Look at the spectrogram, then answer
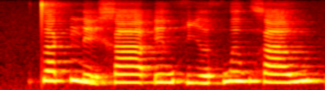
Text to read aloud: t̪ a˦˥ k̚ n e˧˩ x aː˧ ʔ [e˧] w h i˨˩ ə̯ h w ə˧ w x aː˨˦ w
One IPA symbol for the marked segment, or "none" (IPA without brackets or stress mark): e˧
